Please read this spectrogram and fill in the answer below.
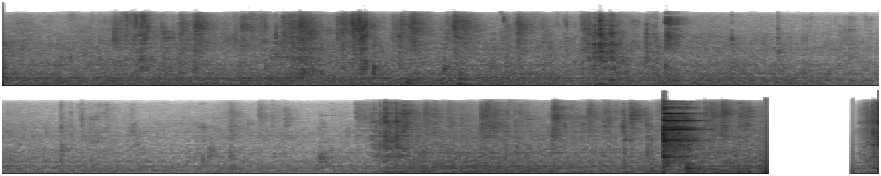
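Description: Fork clinking and scraping on a ceramic plate while a bite of bratwurst is chewed, with a sharp ringing clink near the end.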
